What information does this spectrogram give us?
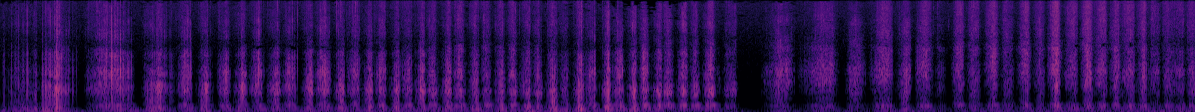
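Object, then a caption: Foam microphone windscreen. A screwdriver tip scratches an orange foam windscreen on a microphone. The result is a steady run of quick, rough scraping strokes that sound muffled and heavy in the low end, like rumbling rubs. There is a brief pause a little past the midpoint before the scratching resumes.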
